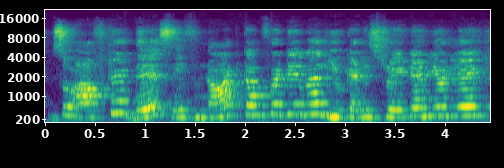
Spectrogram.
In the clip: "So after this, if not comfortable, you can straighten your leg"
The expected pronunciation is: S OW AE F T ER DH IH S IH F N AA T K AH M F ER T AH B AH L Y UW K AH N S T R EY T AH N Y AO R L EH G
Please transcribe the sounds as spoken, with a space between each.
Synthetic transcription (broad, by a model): S OW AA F T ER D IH S IH F N AA T K AH M F ER T AH B AH L Y UW K AH N S T R EY T AH N Y AO R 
